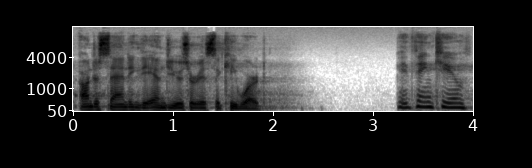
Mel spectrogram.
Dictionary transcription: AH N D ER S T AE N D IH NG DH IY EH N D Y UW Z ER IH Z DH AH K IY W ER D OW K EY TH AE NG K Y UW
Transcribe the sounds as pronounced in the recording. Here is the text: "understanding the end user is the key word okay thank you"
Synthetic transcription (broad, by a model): AH N D ER S T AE N D IH NG DH IY EH N D Y UW Z ER IH Z DH AH K IY W ER D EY TH AE NG K Y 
